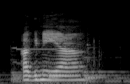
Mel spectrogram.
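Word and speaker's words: Агния: This one sounds like yeah. Agnia.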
